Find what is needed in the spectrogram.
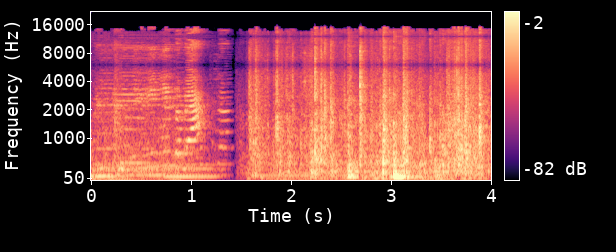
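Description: Low voices over background music, broken off by a sudden cut about a second and a half in, followed by a busier mix with a few sharp knocks.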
